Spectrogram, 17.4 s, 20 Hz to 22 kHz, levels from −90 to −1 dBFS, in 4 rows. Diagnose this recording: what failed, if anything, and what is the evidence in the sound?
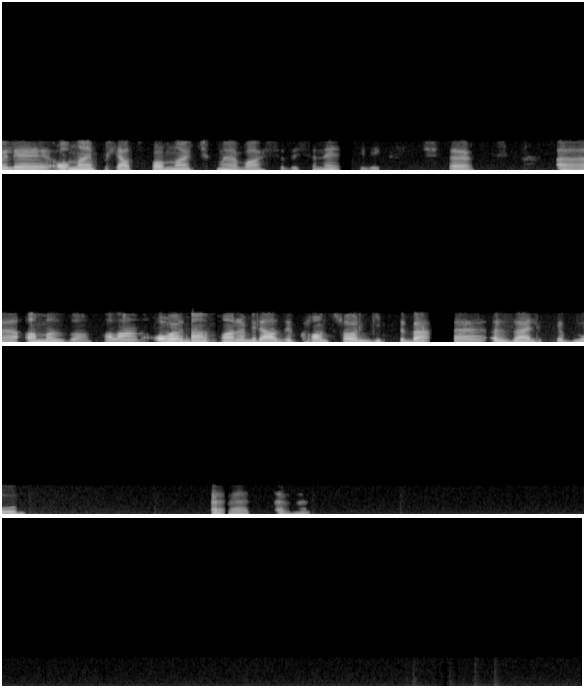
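Network stage: packet loss with pitch repetition, in the audio carried over the G.711 telephone path. Gaps fall at 0.47–0.51 s (before "platformlar çıkmaya başladı işte"), 2.49–2.61 s, 5.65–5.99 s (scattered, ending at "birazcık kontrol gitti"), 7.53–7.77 s (after "birazcık kontrol gitti"), 10.36–10.44 s and 16.47–16.5 s. The receiver loops the last pitch cycle: brief losses sound held and buzzy, while the 240 ms loss fades to silence. A spectrogram shows frozen harmonic stripes, and the waveform shows identical cycles decaying.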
